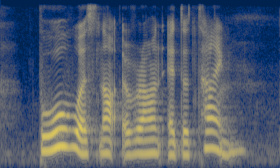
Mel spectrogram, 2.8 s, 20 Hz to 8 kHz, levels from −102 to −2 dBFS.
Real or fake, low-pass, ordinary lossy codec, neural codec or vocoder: real; 7.2 kHz; none; none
